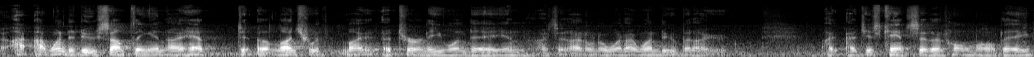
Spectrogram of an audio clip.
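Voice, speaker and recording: A man speaks at a moderate pace with a fairly low pitch and ordinary pitch variation. His tone is dark, mellow and somewhat breathy, with audible room echo. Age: 80s+. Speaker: retired company founder. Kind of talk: panel interview.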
